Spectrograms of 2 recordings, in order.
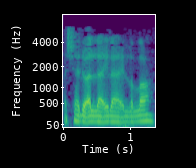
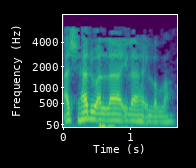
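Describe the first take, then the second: First: It is said in a very soft, quiet voice. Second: It is said in a loud, ringing voice. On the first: "dengan suara yang sangat pelan" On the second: "diulang lagi dengan suara yang lantang"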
